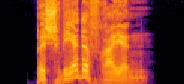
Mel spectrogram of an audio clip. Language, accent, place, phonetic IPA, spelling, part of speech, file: German, Germany, Berlin, [bəˈʃveːɐ̯dəˌfʁaɪ̯ən], beschwerdefreien, adjective, De-beschwerdefreien.ogg
- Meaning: inflection of beschwerdefrei: 1. strong genitive masculine/neuter singular 2. weak/mixed genitive/dative all-gender singular 3. strong/weak/mixed accusative masculine singular 4. strong dative plural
